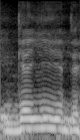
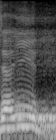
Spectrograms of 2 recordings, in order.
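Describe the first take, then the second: First: It starts with a hard g, Egyptian style. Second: It starts with a j sound, standard Arabic.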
